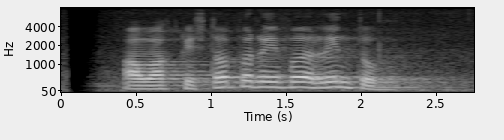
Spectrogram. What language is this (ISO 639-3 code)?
sun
